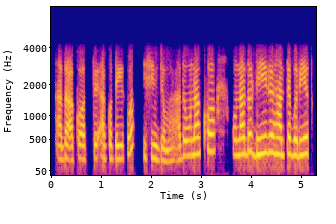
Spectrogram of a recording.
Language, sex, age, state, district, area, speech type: Santali, female, 45-60, West Bengal, Birbhum, rural, conversation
